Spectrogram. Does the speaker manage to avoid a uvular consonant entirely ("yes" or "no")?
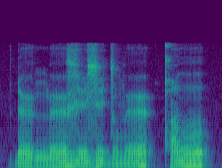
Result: no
